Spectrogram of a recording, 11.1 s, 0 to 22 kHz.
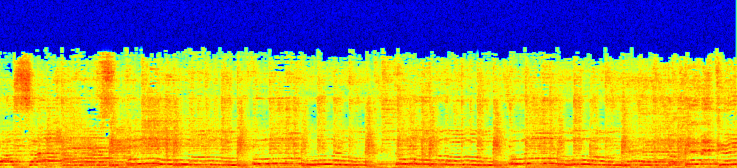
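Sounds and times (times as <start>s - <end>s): pop song with female vocals: 0.0s - 11.0s
steady bass beat: 0.0s - 11.0s.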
